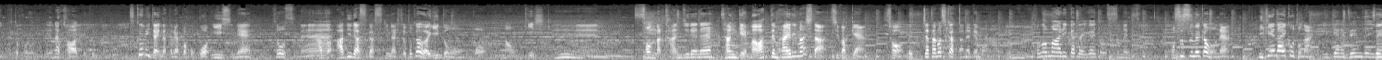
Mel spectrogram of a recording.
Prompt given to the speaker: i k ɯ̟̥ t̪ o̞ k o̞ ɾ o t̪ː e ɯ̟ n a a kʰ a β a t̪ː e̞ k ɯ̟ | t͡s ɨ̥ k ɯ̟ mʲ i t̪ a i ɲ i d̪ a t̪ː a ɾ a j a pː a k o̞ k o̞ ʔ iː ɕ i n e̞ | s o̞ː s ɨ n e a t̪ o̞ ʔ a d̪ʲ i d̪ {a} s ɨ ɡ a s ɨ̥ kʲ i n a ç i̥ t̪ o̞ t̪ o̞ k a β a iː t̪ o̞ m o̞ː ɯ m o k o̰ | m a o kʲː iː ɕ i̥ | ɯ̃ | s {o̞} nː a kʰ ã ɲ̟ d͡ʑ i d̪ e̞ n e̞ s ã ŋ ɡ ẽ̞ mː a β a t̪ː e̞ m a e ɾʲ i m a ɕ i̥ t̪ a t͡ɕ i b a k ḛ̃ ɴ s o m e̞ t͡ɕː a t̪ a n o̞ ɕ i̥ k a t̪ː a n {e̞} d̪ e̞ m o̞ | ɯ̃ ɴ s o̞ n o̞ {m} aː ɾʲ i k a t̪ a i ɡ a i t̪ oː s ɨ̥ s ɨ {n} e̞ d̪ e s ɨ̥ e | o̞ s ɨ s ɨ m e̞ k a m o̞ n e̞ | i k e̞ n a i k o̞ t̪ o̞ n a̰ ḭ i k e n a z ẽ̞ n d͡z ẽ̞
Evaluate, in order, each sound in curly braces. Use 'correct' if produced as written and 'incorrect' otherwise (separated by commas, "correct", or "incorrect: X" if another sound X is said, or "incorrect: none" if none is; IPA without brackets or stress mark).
correct, incorrect: õ̞, correct, correct, incorrect: m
